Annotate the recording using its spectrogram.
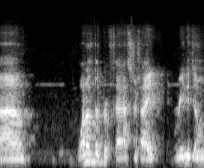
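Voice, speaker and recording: Man with a Portuguese accent, medium pitch, fairly even intonation and a bright, sharp tone. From Brazil. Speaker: event moderator, law scholar. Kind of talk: academic panel discussion. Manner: halting, many repetitions.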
